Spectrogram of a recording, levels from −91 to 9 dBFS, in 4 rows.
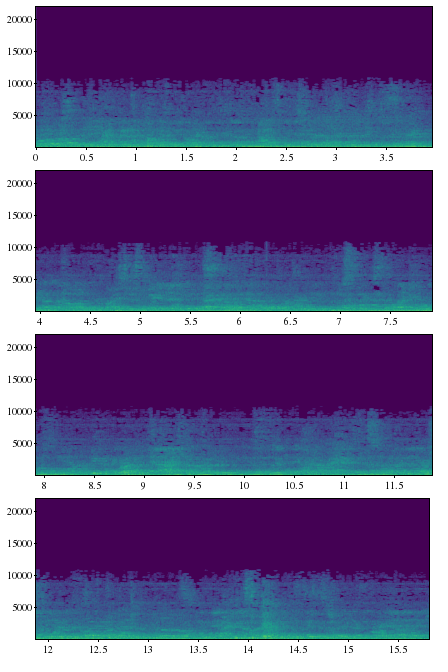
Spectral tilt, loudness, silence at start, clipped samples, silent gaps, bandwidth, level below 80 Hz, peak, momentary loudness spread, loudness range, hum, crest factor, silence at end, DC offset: -7 dB/octave; -27 LUFS; 0 s; under 0.1%; none; 11 kHz; -38 dBFS; -10 dBFS; 4 LU; 1 LU; none; 16 dB; 0 s; under 0.1%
